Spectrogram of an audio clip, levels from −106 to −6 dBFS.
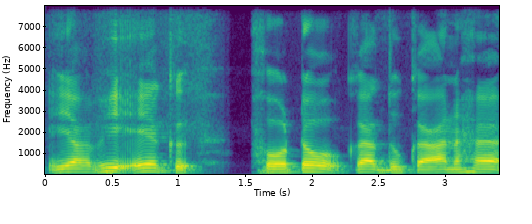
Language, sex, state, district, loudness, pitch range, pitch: Hindi, male, Jharkhand, Palamu, -15 LUFS, 125-145 Hz, 130 Hz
